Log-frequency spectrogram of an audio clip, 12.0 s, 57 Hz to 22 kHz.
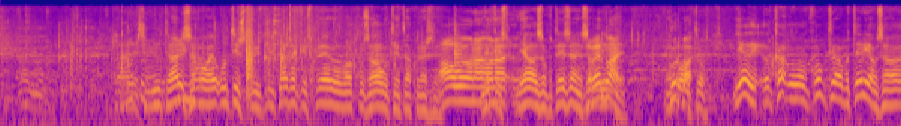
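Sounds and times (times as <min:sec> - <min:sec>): background voices talking: 0:00.0 - 0:12.0
close conversation: 0:00.0 - 0:12.0.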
